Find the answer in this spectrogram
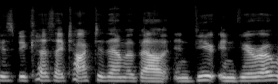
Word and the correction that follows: Envigo: Was that how you pronounce it? Which, Invigo. – oh, Envigo. Yeah.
